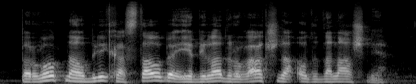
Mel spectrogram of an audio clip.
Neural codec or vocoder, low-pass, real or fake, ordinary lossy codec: codec, 44.1 kHz, 2.6 kbps, SNAC; none; fake; none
